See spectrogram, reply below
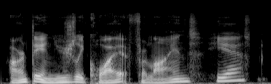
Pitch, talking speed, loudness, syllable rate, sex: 110 Hz, 175 wpm, -18 LUFS, 5.7 syllables/s, male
